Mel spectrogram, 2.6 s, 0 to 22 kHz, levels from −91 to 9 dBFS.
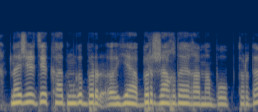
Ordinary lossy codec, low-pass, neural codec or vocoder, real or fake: none; none; none; real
